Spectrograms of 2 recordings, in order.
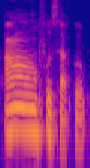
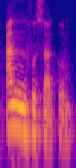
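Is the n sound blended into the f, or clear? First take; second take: blended; clear. First: The n blends nasally into the following f. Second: The n is pronounced clearly before the f. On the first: The speaker calls it right. "ini dibacanya lebur" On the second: The speaker calls it wrong. "bukan anfusakum"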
